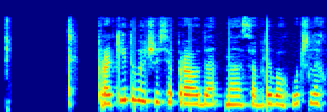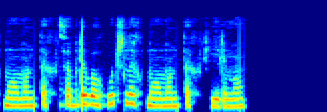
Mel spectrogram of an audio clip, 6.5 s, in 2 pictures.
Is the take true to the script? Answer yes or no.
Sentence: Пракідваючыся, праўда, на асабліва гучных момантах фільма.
no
